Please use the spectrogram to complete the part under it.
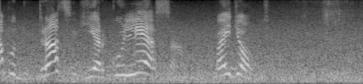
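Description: A young boy talks close by with animation.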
